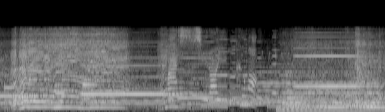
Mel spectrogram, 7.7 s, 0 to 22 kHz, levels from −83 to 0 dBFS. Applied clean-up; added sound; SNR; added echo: none; Motorcycle; 3 dB; none.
